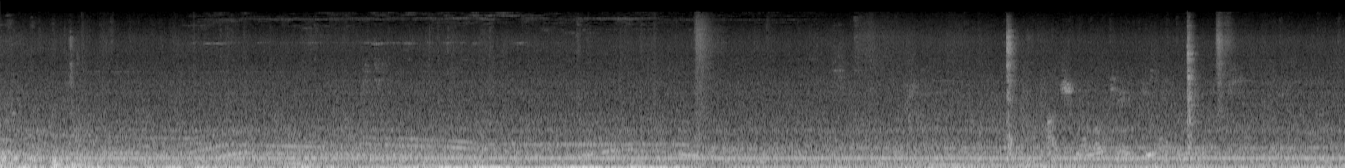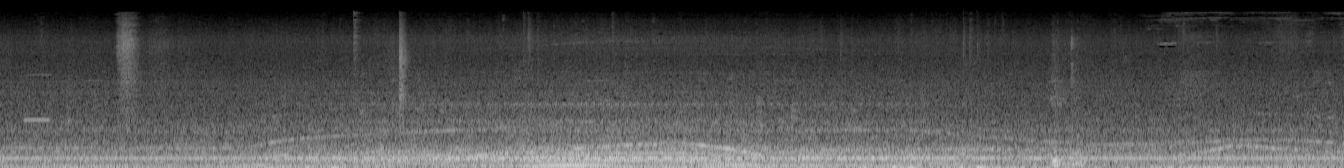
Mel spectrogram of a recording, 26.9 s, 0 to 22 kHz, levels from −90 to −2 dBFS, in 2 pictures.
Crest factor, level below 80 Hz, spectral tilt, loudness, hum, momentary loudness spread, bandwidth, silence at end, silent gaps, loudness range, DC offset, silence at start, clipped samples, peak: 16 dB; -32 dBFS; -6.5 dB/octave; -30 LUFS; none; 7 LU; 16.5 kHz; 0 s; none; 7 LU; under 0.1%; 0 s; under 0.1%; -10 dBFS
